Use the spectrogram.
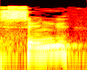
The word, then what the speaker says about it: Singh: times whose name is vijay singh with a silent h at the end nailed that one so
